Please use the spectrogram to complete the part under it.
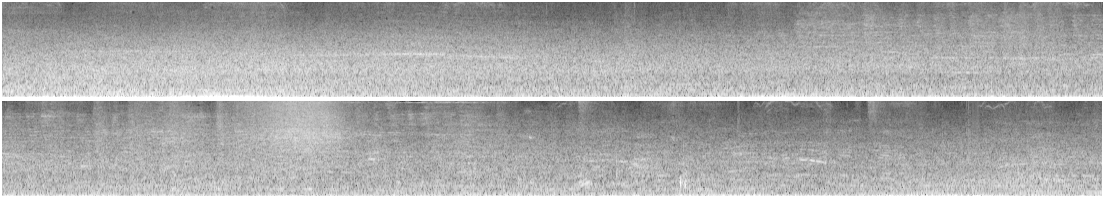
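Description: City traffic rumbles steadily nearby, outdoors on a street.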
